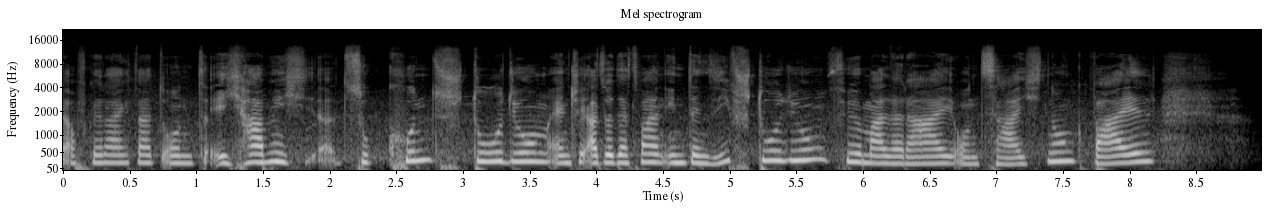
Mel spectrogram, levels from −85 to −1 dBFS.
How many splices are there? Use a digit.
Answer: 0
